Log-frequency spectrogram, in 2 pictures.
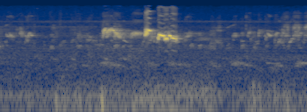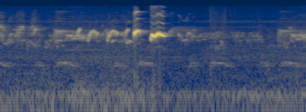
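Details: Red-whiskered bulbul singing at dawn: two separate bursts of sharp, ringing whistles about four seconds apart, each set within a stream of lower, wavering warbles.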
